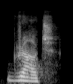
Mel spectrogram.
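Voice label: "grouch", Indian English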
